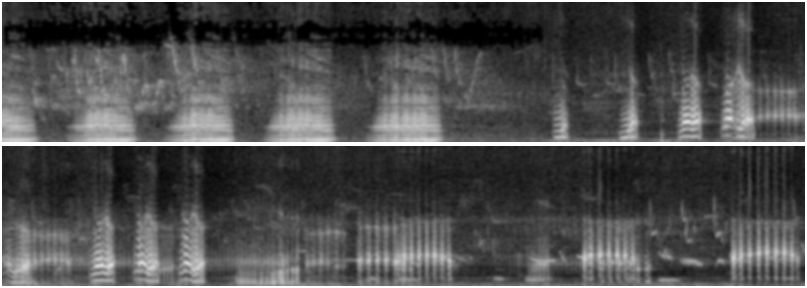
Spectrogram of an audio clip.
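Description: Four loud, rasping croaks come about a second apart, each with a deep harmonic buzz. Sharper clicking notes and short buzzy trills follow in a rapid, uneven series.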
